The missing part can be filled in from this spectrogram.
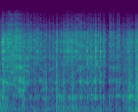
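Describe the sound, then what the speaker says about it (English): Flour for a pie filling browns in a pan while a utensil stirs it constantly, giving a steady dry scraping and shuffling with a light sizzle, close and continuous with uneven strokes. "You want to make sure you're stirring this constantly because it will easily burn."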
